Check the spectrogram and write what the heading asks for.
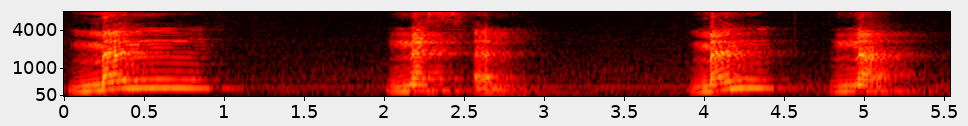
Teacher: حين أدغمت نون بنون إيش ناتج الإدغام؟ النون الساكنة شو صارت؟ نون ساكنة مشددة. إدغام من باب التماثل.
